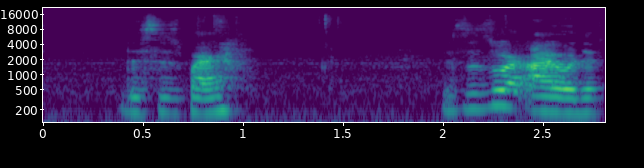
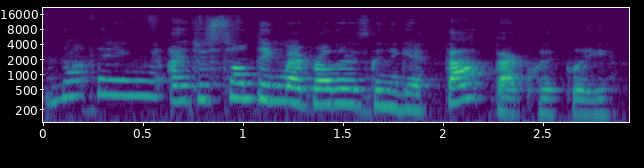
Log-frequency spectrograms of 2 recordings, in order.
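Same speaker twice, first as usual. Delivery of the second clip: put-on much higher, innocent little girl voice, then quick; innocent Gretel; 8 semitones higher, faster than usual. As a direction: play it innocent, fast and high. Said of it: "Hansel and Gretel goes".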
